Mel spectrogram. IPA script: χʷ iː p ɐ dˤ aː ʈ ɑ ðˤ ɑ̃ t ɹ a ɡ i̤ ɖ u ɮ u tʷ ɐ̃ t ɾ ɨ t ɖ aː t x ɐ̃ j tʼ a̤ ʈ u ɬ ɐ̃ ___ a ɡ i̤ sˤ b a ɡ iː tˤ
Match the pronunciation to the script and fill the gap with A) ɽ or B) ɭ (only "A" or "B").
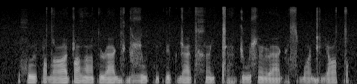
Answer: B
